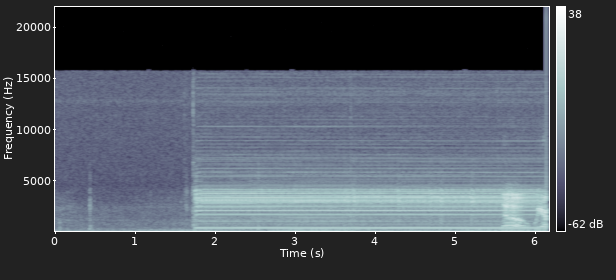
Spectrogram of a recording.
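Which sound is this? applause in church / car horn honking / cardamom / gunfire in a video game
car horn honking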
